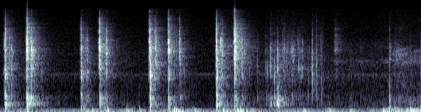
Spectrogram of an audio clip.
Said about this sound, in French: Prends son téléphone, fais un numéro.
